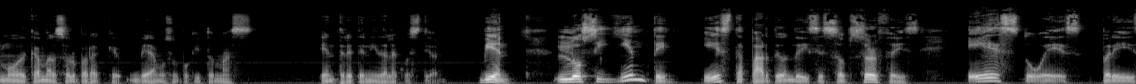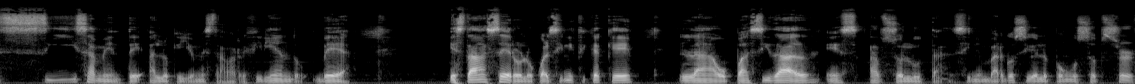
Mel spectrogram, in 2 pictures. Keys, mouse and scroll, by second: 0.2 scroll down 2, 0.7-1.2 shift+middle drag, 1.3-3.0 shift+middle drag, 3.5-4.7 middle drag, 22.1-22.7 drag.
